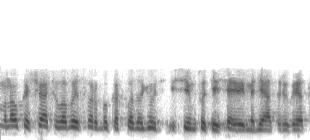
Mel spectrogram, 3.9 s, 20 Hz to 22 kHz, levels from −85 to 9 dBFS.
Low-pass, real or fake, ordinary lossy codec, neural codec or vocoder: 3.6 kHz; fake; MP3, 24 kbps; vocoder, 44.1 kHz, 128 mel bands every 512 samples, BigVGAN v2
